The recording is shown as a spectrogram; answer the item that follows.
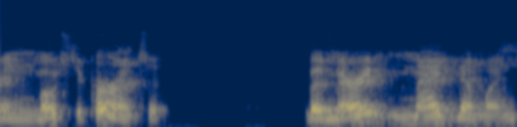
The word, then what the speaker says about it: Magdalene: Now you heard me pronounce it that way. Maybe you've heard people pronounce it Mary Magdalene. It's interesting, in the Greek, the last letter is neta, and it has an accent on it.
